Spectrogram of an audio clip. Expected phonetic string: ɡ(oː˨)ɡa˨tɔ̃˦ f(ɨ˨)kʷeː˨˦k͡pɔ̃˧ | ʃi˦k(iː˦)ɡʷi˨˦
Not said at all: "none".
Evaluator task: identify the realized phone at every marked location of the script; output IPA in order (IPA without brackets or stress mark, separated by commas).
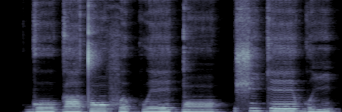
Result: oː˨, ə˨, eː˦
